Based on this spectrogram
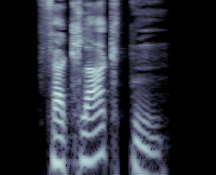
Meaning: inflection of verklagen: 1. first/third-person plural preterite 2. first/third-person plural subjunctive II
- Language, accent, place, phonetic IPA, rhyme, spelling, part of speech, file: German, Germany, Berlin, [fɛɐ̯ˈklaːktn̩], -aːktn̩, verklagten, adjective / verb, De-verklagten.ogg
